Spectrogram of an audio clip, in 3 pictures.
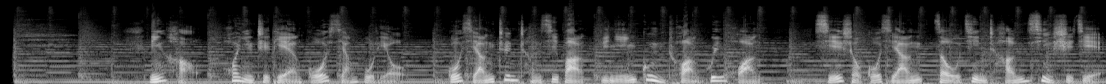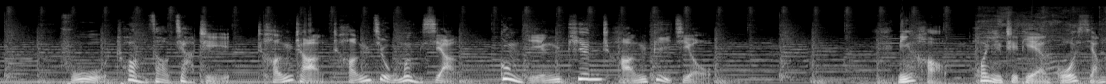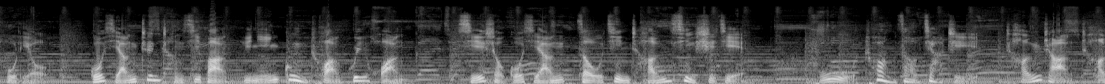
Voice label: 男 彩铃; 物流公司彩铃

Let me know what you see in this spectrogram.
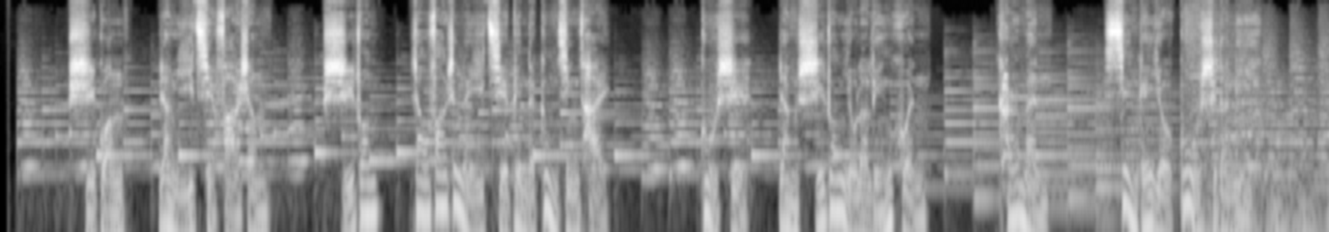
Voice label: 男 广告 磁性优雅

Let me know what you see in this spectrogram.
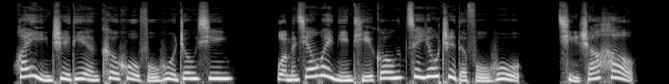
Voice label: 女4-彩铃-服务彩铃, 女

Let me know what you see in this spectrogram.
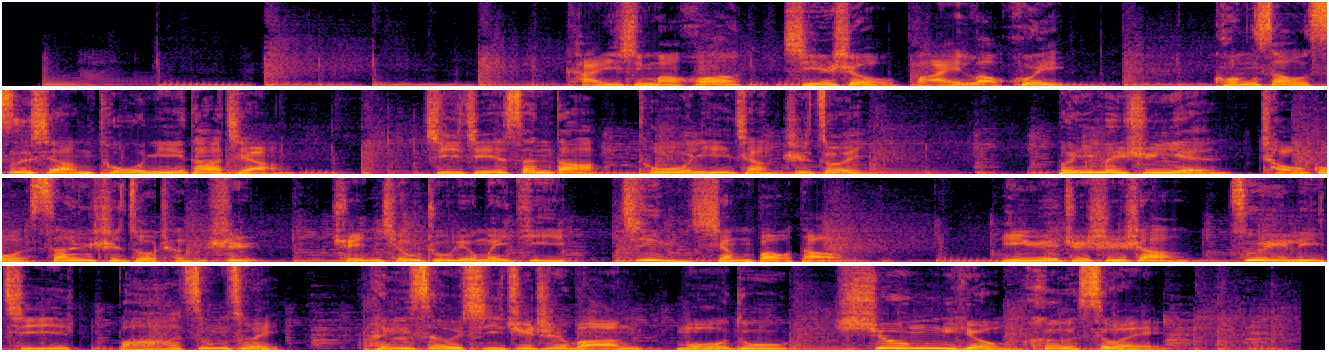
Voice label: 男 片花

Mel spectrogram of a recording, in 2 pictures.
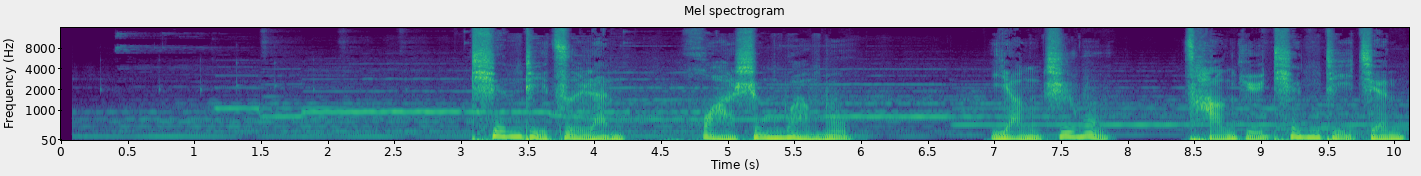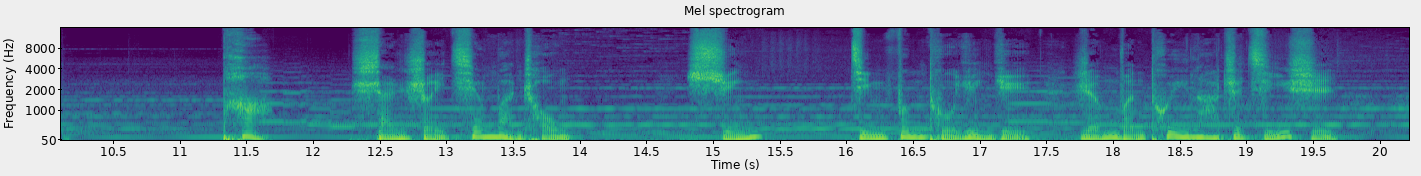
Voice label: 男 专题 厚重 人文 底蕴; 兴文山地乌骨鸡

